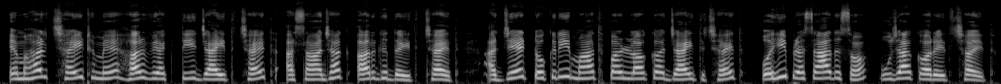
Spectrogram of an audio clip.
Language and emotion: Maithili, neutral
